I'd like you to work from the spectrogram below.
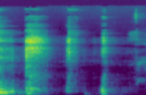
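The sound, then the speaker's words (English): A string of about four coughs, the first two harsh and drawn out, then two shorter, sharper ones with brief pauses between. Fairly loud, with no talking. “Who are you coughing for?”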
